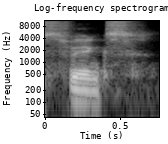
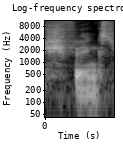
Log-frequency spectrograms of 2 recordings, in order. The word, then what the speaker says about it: Sphinx: after inter acting with Sphinx sorry for calling it Shinx for a while there too no worries um uh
